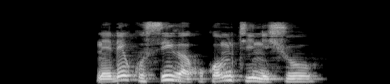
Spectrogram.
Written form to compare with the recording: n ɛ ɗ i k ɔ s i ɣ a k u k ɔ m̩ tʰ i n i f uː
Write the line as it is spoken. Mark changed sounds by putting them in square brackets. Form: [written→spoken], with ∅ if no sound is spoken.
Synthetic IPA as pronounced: n ɛ ɗ [i→ɛ] k [ɔ→u] s i ɣ a k u k ɔ m̩ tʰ i n i [f→ʃ] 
